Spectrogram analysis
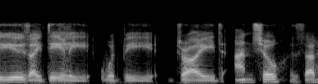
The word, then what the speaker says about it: ancho: the chilies you use ideally would be dried ancho is that how you pronounce it yeah yeah or pablano chilies okay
